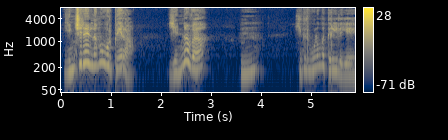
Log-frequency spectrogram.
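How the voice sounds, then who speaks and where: A man voicing a scornful, mocking man in an animated cartoon, muttering insults. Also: fairly high pitch, slow pace, breathy edge, full character voice. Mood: sneering. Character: sneering man, scornful and petty.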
